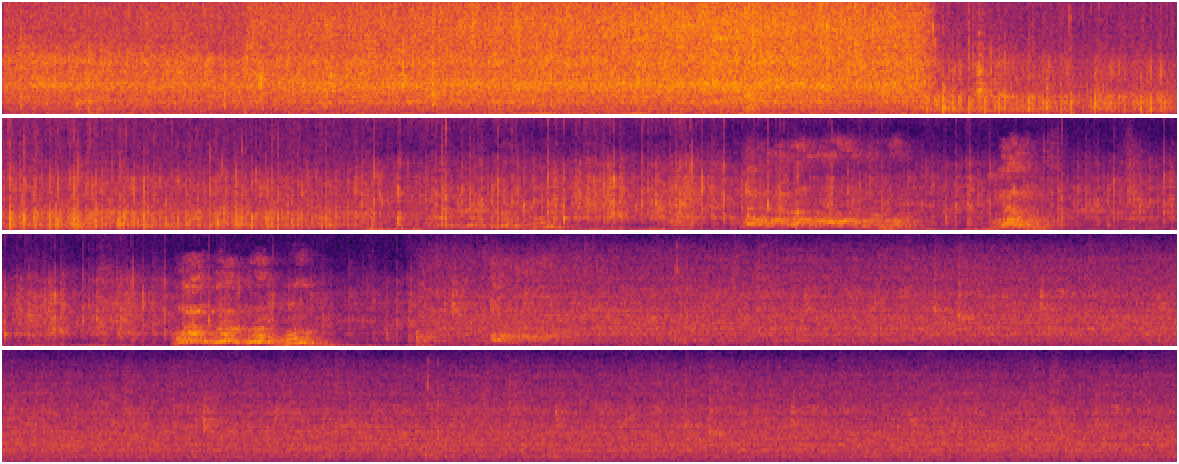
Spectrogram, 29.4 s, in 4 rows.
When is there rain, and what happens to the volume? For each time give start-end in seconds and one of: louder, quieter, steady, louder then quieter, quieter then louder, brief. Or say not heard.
0.0-29.3 quieter.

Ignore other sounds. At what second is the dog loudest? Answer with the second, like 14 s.
16 s.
